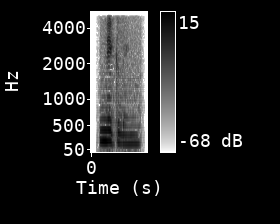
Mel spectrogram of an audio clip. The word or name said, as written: niggling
